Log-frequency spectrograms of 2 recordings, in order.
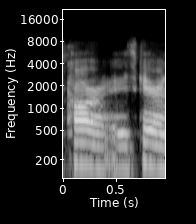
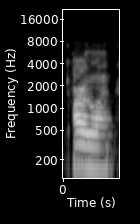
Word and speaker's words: Kara: very respectfully was like, it's Kara, it's not Carla.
